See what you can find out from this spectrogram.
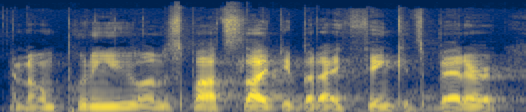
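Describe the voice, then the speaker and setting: A man's voice: low voice, fast talker. A man co-hosting a podcast, chatting casually and telling stories with lots of laughter, recorded in a wooden cabin. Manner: animated, laughing storyteller. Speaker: podcast co-host. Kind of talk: casual chat. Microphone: close studio mic.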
